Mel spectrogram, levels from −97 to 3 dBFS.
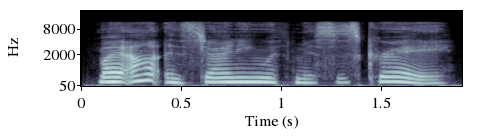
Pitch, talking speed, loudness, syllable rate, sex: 225 Hz, 220 wpm, -18 LUFS, 4.8 syllables/s, female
